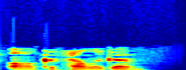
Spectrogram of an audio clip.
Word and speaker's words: archipelago: Just listen to today's episodes and I feel as the earth scientist weirdo, it's my duty to call in and say it's pronounced archipelago.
